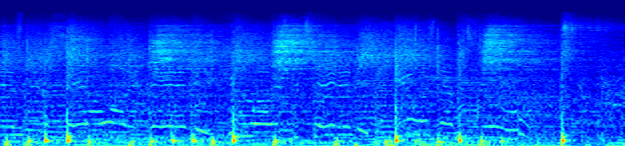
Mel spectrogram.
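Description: Acoustic drum kit with Zildjian cymbals played along to a rock backing track: a steady groove of kick and snare hits, with crash cymbal washes every second and a half or so, over the song's gliding lead melody.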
